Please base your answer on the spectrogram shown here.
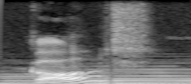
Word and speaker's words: gauche: Okay, I will say I also never heard that word before, but it's pronounced gauche.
